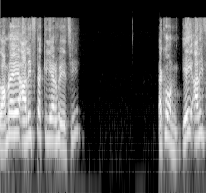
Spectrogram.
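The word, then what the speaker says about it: alif: এমন বলব তাই না তো একসাথে যদি বলি আলিফ তো কিভাবে উচ্চারণ করতে হবে আমার মুখের দিকে খেয়াল করবেন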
